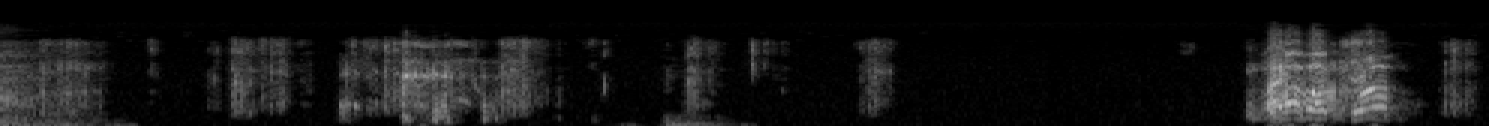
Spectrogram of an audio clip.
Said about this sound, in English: Am I crunching hard right now? Yeah, we were. That's why we aren't talking. Is because we just want to let you crunch for a bit.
